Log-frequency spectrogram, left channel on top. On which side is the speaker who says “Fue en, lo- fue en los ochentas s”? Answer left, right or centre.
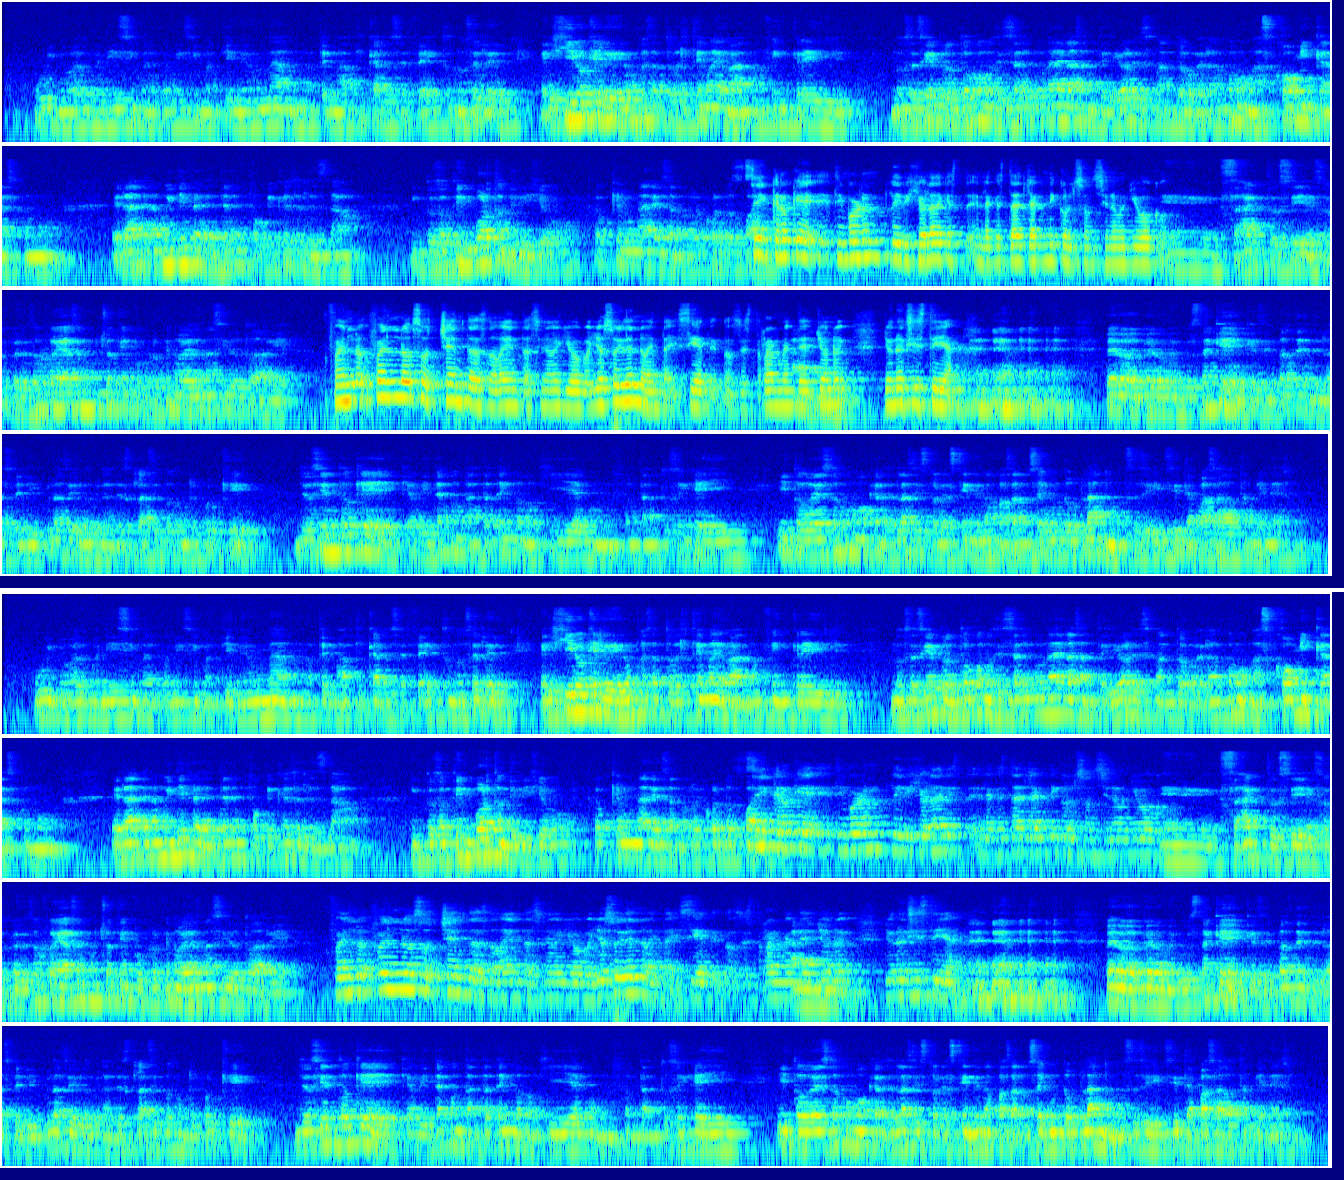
Left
